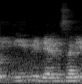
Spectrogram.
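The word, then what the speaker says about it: evidentiary: proper custody रहे और एंड इवेंशियरी यह इविडेंसरी है जो इविडेंसरी है इसको इविडेंसरी प्रोनाउंस करेंगे इविडेंस से बना है इविडेंसरी वैल्यू का मतलब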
